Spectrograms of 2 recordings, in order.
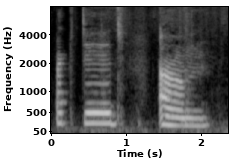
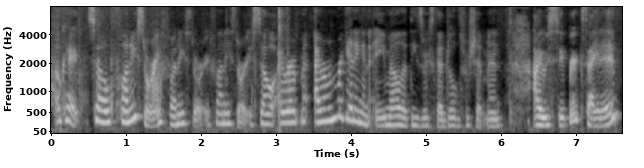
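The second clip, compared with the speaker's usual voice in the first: ordinary delivery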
